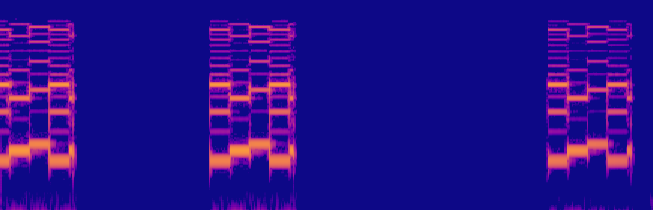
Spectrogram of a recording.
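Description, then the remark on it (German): A landline telephone rings with three short electronic warbling trills, evenly spaced with about a second of silence between them, clear with no voices. “Ja, kein Wunder, denn die Deutschen greifen viel häufiger zum Festnetztelefon als noch vor Corona.”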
